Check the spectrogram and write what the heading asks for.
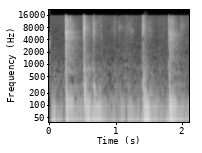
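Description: Typing on a laptop keyboard: about half a dozen sharp keystrokes, unevenly spaced.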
